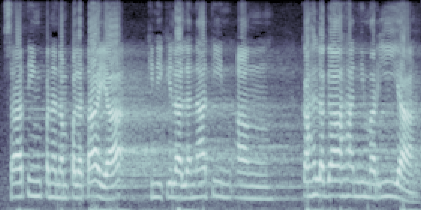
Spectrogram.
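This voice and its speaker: High-pitched Filipino priest in cathedral echo. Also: male voice, flat delivery, moderate pace, fairly bright tone. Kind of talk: liturgical reading and homily. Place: large church, over sound system. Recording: cathedral echo, long church reverb.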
